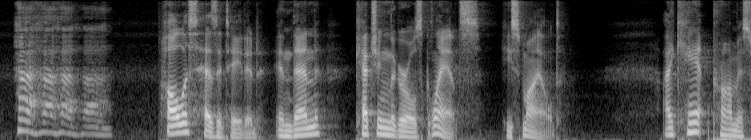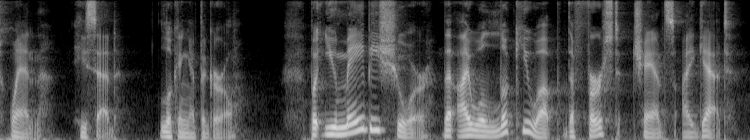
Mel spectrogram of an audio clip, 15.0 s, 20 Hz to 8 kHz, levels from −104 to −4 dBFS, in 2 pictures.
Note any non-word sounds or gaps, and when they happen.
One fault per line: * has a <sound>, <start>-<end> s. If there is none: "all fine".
* has a laugh, 0.1-1.1 s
